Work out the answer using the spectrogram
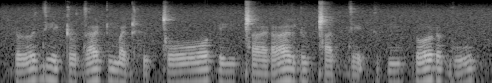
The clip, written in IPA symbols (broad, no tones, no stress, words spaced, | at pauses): ɽɵː diːʈodɐːʈ mɐɖ hɨǀoː | ɽiːǁɐːɽɐːɖ ɽʉǁaʈdek | mupɽo ɽɵɡu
